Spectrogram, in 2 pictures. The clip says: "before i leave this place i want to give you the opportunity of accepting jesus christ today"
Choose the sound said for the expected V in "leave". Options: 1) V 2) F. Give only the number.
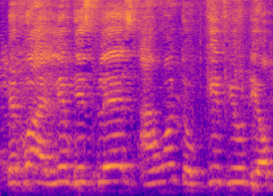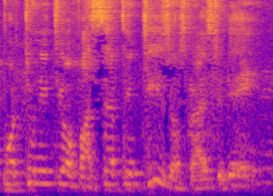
1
